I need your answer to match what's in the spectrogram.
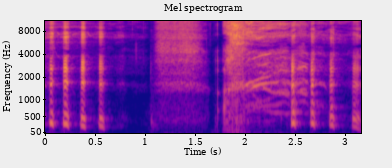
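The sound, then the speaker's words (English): Loud sneeze: a few quick catching gasps and a long sharp inhale build up to one explosive burst, followed by several short voiced breaths. No talking. “Oh, I'm going to sneeze.”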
